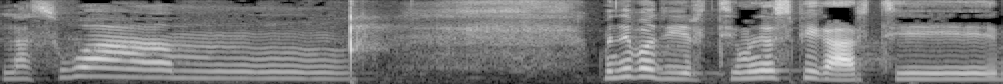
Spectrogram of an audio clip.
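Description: At a very slow pace, a woman talks in a high pitch. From Naples, Capodichino; Naples. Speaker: singer; interview guest. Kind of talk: interview. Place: studio. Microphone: lapel.

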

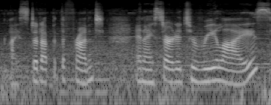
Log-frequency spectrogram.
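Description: Speaking at a fairly slow pace, a woman uses monotone, flat intonation. The sound is dry with no echo, though there is noticeable background noise. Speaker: vlogger. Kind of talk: casual vlog chat. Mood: warm, heartfelt, smiling. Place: open country. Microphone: phone near.

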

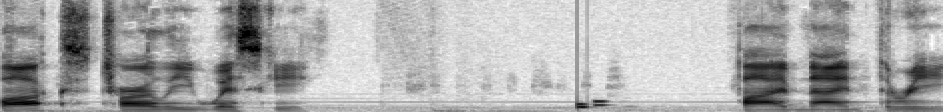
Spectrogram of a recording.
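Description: A man performs a put-on character voice, fairly low in pitch. His intonation is monotone and flat, with faint music in the background. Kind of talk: clipped radio call.

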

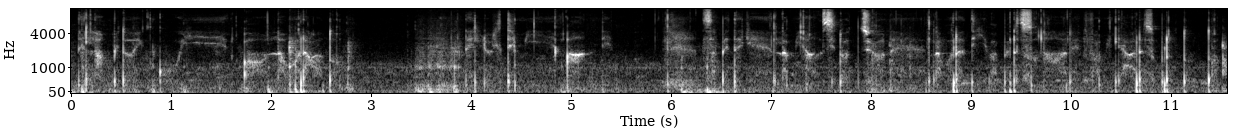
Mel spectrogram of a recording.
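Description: A woman whispers, soft-spoken and fairly slow. Long pauses come often. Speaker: ASMR creator. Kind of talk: soft-spoken casual chat. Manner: soft intimate whisper. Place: home room.

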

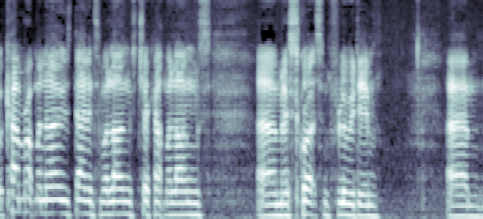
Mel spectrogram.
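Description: At a moderate pace, a man talks in a bright, sharp tone, the sound dry with no echo over a quiet background. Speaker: vlogger. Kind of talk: casual vlog chat. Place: car. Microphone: phone near.

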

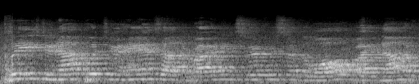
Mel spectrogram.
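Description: A man speaks at a moderate pace in a raised, projected voice, with strong room echo and noticeable background noise. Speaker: show announcer. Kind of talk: public safety announcement. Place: stage.

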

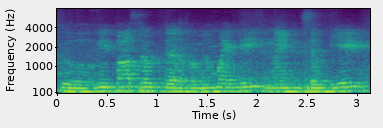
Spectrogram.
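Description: A man speaks with audible room echo and music playing in the background. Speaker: guest. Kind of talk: informal speech. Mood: warm, proud, reminiscing. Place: hall. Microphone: pa.

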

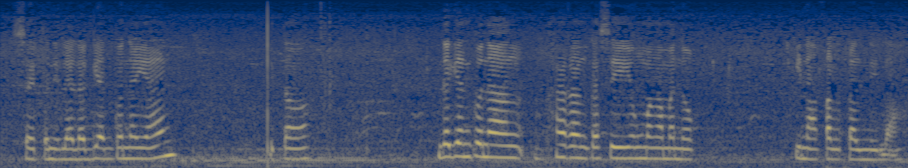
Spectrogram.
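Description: A woman talks at a fairly slow pace and a fairly high pitch, with monotone, flat intonation. She leaves long, frequent pauses, and background noise is noticeable. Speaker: vlogger, ESL teacher and home gardener. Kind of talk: casual garden vlog. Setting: outdoors in garden. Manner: casual, halting with fillers.

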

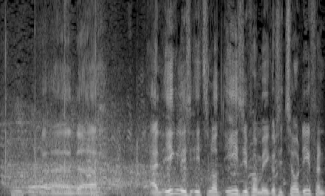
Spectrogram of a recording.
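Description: Light background noise sits under the recording. A man talks at a moderate pace. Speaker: stand-up comedian. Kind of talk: stand-up comedy routine. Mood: playful, deadpan pauses. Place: stage. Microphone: handheld.

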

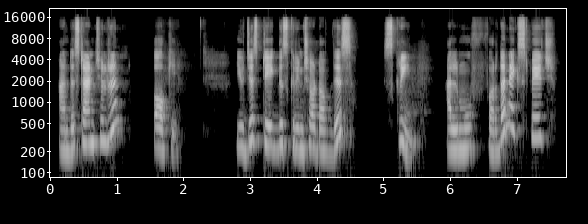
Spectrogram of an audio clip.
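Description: A woman's bright, sharp, fairly high voice at a fairly slow pace with long, frequent pauses, on a very clean recording with a silent background. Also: ordinary pitch variation. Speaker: school teacher. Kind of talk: reading aloud; lecture.

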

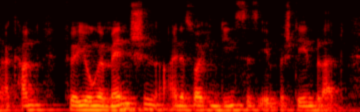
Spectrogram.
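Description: A man talks at a moderate pace with medium pitch. Audible room echo and noticeable background noise surround him. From near Hamburg, Lower Saxony, Germany. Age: 30s. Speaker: sports club volunteer service manager. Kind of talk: casual interview.

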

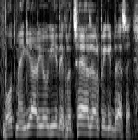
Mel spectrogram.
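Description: A man talks fast with a fairly high pitch and ordinary pitch variation. Clear background noise runs behind him.

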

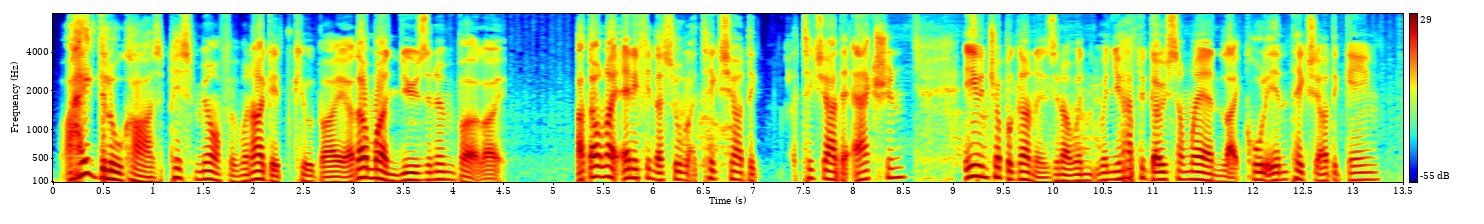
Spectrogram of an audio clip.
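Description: A man's very fast speech with lively intonation, dry and close with no echo. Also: medium pitch for a man. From Latvia. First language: Latvian. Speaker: gaming video creator. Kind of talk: gameplay commentary. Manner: animated.

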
